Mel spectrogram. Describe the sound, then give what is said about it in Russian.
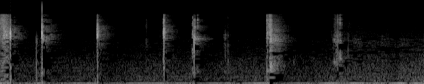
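Opening a can of coconut mango Volt energy drink: several sharp, crisp clicks spaced out over a few seconds, with a brief breathy burst partway through, over a low steady background. “давайте пока откроем энергетик.”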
